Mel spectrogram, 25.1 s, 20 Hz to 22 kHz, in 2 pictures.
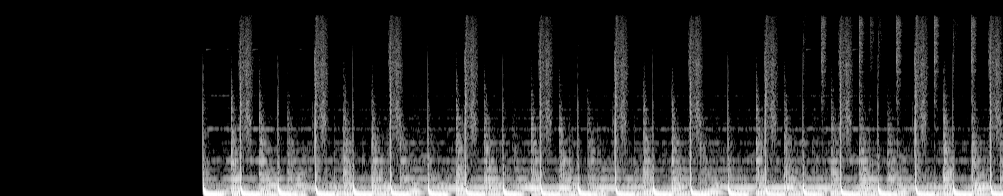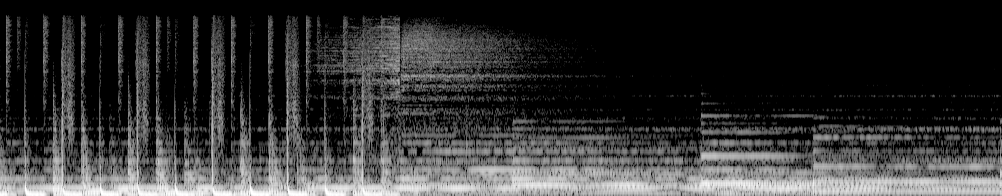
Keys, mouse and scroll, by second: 0.7 scroll up 1, 0.9 click, 0.9 Tab, 1.5 alt+click, 2.1 ctrl+click, 2.2-2.7 middle drag, 2.7 ctrl+click, 2.8 middle click, 3.2 ctrl+click, 3.4-5.0 middle drag, 5.0 shift+click, 5.3 ctrl+click, 6.6 shift+d, 6.7 Return, 7.0 p, 7.1 Tab, 7.4 click, 9.0-11.4 drag, 9.3 Tab, 9.7 a, 11.4 1, 12.5 click, 12.9 a, 13.7 shift+middle click, 13.8 scroll, 14.0 Tab, 14.2 click, 14.9 Tab, 15.2 2, 15.2 click, 15.5 ctrl+click, 18.1 shift+d, 18.2 Return, 18.8 Tab, 19.0 click, 19.8-22.1 drag, 20.0 Tab, 20.6 a, 22.8 click, 22.8 Tab, 23.0 click, 23.1 scroll down 1, 23.3-25.0 middle drag, 23.5-23.9 scroll up 1, 24.9 scroll down 1.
